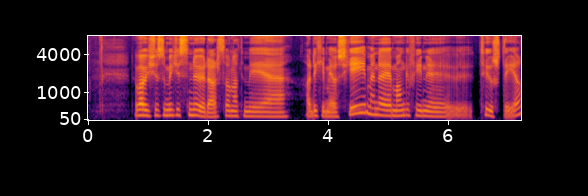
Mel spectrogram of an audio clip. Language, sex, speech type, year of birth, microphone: Norwegian, female, spontaneous, 1956, Shure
